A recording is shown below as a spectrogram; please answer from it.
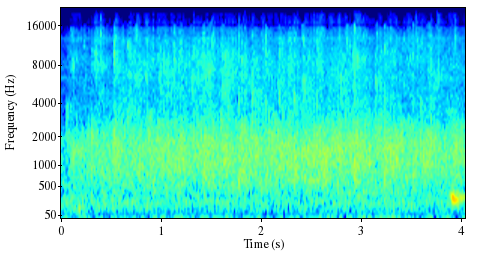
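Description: An audience at the National Teachers Congress gives soft, sustained applause, a faint and distant patter of clapping spread evenly through the hall.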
